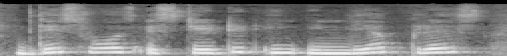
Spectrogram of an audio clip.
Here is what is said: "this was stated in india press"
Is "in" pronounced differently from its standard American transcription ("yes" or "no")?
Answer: no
